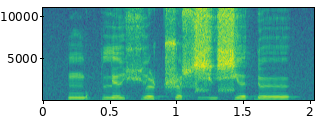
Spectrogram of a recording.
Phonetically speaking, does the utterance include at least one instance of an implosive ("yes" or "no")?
yes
